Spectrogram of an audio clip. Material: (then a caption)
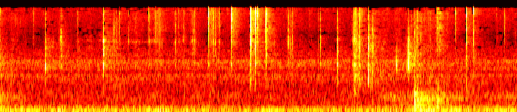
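Soap. A metal blade scrapes the black polka-dot painted coating off a solid white soap bar held in the hand, peeling it away in curls. Quiet, crisp, bright scratching and ticking sounds come in a quick, uneven series of short scrapes over a faint low hum.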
